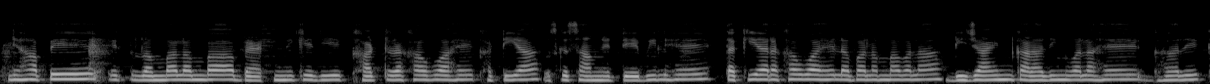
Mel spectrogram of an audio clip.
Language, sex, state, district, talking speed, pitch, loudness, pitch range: Hindi, female, Goa, North and South Goa, 145 wpm, 215 Hz, -27 LUFS, 200-220 Hz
